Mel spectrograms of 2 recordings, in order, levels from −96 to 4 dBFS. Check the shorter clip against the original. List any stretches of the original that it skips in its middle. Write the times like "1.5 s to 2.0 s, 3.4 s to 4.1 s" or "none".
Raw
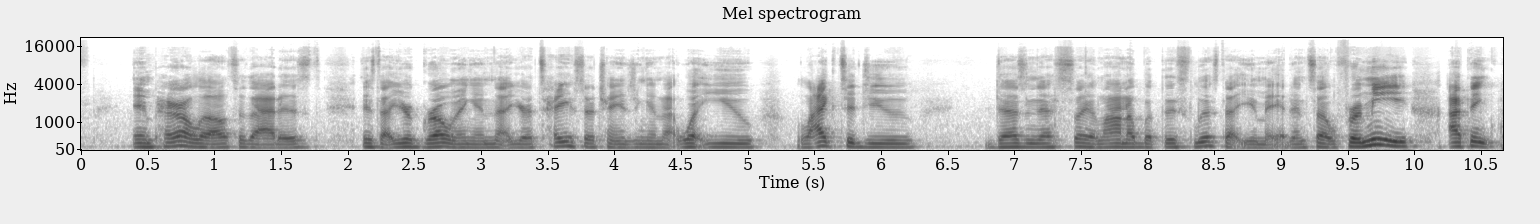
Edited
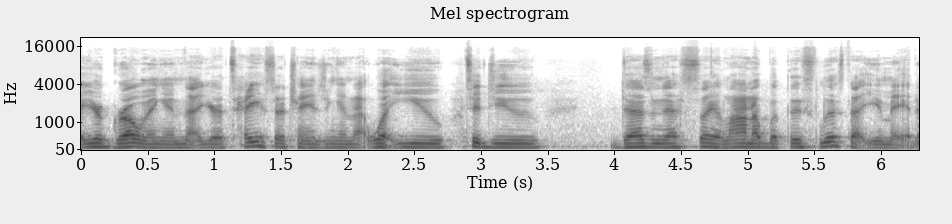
5.2 s to 5.7 s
